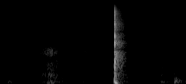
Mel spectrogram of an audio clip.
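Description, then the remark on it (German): A single sharp hand clap rings out on its own, bright and sudden, with only faint soft rustles before and after. “geklatscht, ganz viel geklatscht.”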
